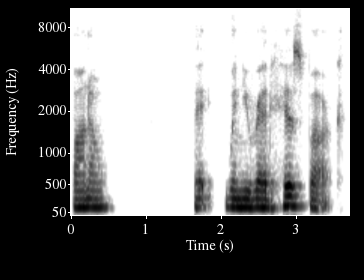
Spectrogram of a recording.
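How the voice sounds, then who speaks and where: A man hosts an interview in an unhurried, flat delivery. His tone is mellow and low-key, and he rarely lifts or drops his voice. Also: highs cut off. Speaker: interview host. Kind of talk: conversational interviewing.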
